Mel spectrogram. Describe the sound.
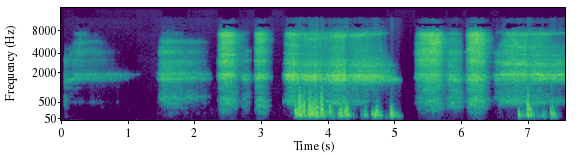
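A breathing exercise done through the mouth: pairs of quick, sharp inhales followed by one long, drawn-out breath, with the pattern repeating a few times. The breaths are clear and close with short gaps between them.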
